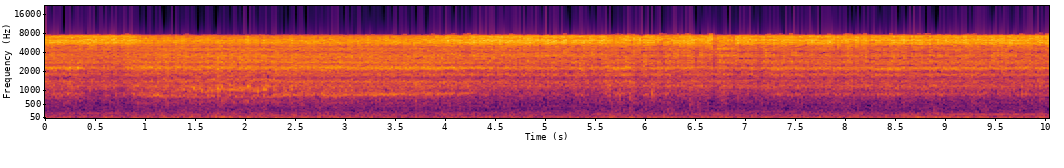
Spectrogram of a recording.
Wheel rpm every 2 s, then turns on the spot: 120, 120, 120, 120, 110.
none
